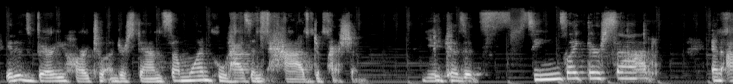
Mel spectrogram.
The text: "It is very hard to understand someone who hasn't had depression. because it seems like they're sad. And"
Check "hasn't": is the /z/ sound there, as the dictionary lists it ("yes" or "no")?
yes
